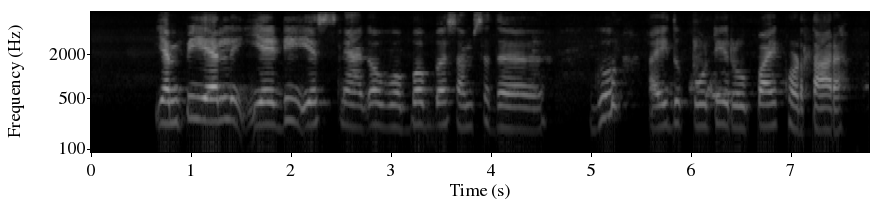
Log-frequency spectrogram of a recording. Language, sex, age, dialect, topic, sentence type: Kannada, female, 36-40, Dharwad Kannada, banking, statement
